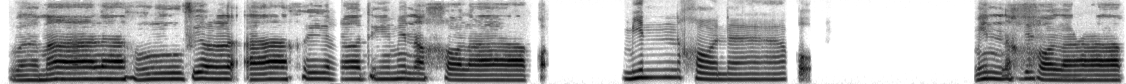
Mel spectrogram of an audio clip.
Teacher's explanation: jadi nun sukunnya itu enggak boleh memantul ya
